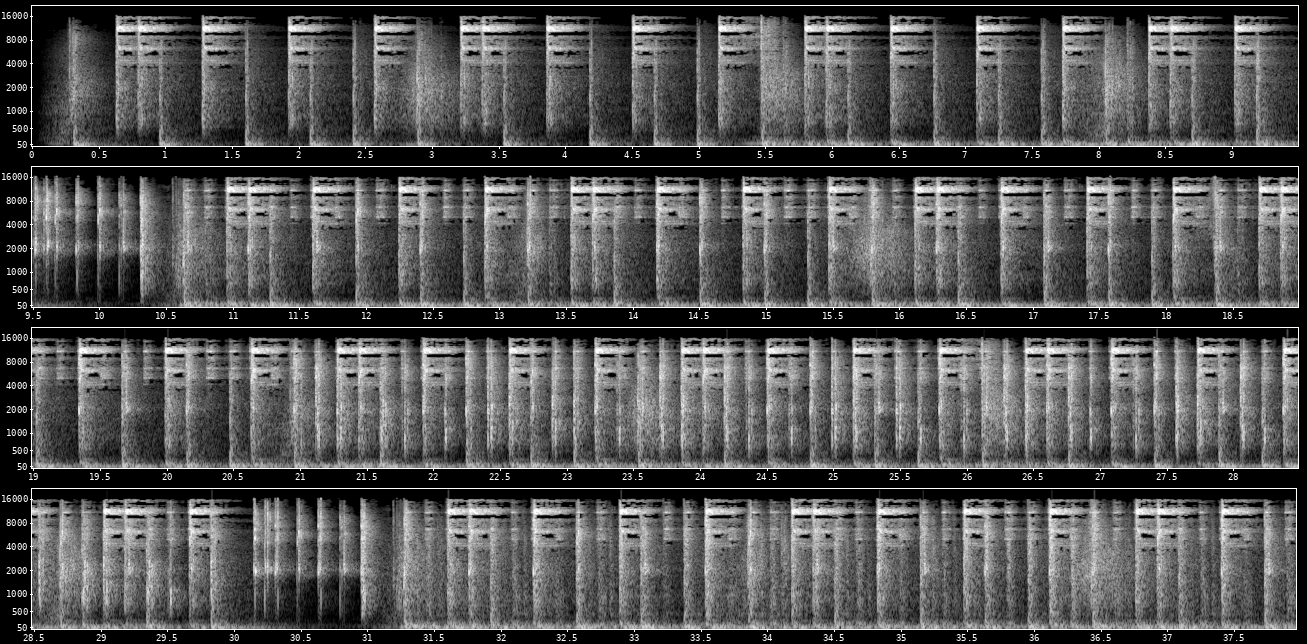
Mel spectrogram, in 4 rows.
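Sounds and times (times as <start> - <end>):
upbeat action drums: 0.1 - 37.9.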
